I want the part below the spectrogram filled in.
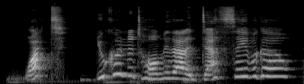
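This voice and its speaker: A woman's voice: medium pitch, fairly even intonation, rapid-fire, pushed and bright, soft background music, close to an everyday voice. A woman reading a fanfic aloud, voicing a grumpy teenage boy at a game table. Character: grumpy teen boy player.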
